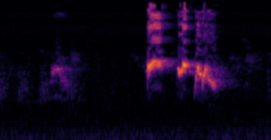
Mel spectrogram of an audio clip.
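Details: Red-whiskered bulbul kept in a cage, newly moved and adjusting to a new home, sings a brief soft note followed by a bright burst of three rapid whistled notes falling at the end, against faint low hum.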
